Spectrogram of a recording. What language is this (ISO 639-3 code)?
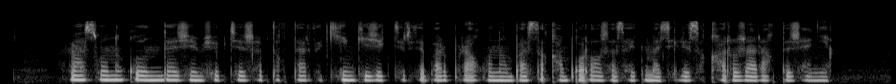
kaz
